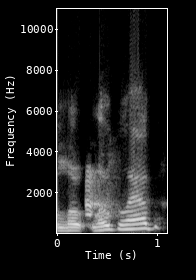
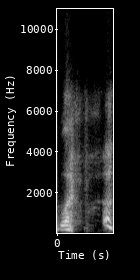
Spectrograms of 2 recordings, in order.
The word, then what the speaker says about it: Lōglab: It's L-O-G. Oh, just like log. Because I thought it was Lōglab.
